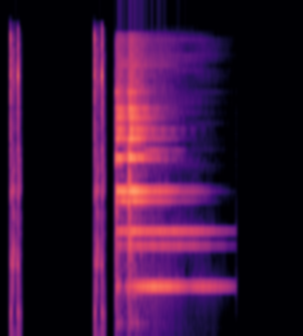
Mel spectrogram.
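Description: Subscribe-button sound effect: two quick mouse clicks, two more about a second later, then a single bell ding that rings out and fades over about a second and a half.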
